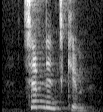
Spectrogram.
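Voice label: Kabyle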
